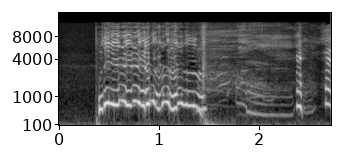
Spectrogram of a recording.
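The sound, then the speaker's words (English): A person imitates a turkey gobble by jiggling their throat, ahead of Thanksgiving: a rapid, warbling burst of wobbling high-pitched vocal tones, then a sliding descending squeal and two short sharp yips at the end. “As we head into Thanksgiving, we have a bunch of listeners here lined up who want to show off their gobbler, their turkey sound effect”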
